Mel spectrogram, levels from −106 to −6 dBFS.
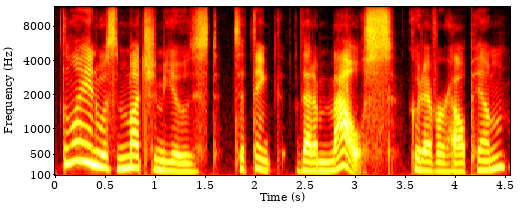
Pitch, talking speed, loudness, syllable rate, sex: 210 Hz, 185 wpm, -19 LUFS, 4.5 syllables/s, female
